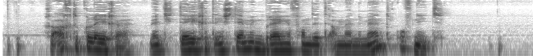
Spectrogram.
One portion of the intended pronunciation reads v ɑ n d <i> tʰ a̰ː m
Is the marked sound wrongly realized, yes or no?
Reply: yes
